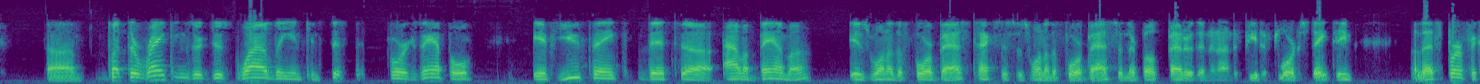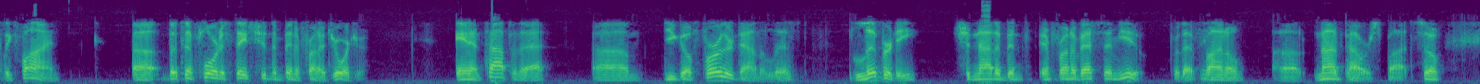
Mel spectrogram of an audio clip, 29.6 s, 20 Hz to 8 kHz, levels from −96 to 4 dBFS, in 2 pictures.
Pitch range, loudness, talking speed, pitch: 90-120 Hz, -21 LUFS, 170 wpm, 105 Hz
